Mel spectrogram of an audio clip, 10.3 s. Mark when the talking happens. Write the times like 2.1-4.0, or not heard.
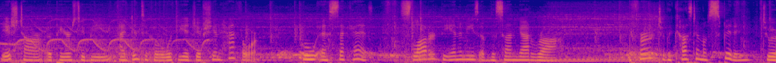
0.0-7.5, 8.3-10.3.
